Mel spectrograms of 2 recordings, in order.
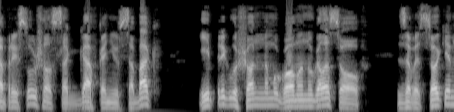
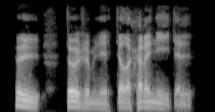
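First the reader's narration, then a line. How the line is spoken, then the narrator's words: Angry grumble. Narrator (Russian): сердито пробурчал Виталий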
